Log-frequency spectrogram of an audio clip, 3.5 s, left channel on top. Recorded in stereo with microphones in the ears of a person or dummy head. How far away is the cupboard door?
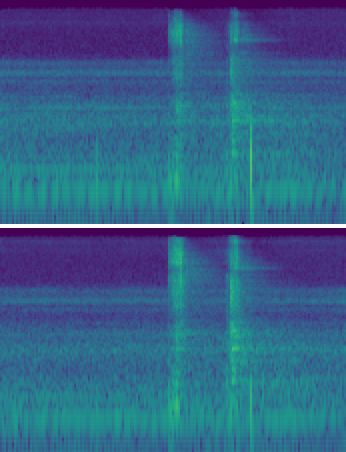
About 0.9 m.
